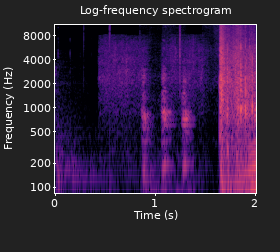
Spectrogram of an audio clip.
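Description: Chickens in Minecraft give a few short, soft clucks in quick succession, followed by a sudden louder burst of noise at the end.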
